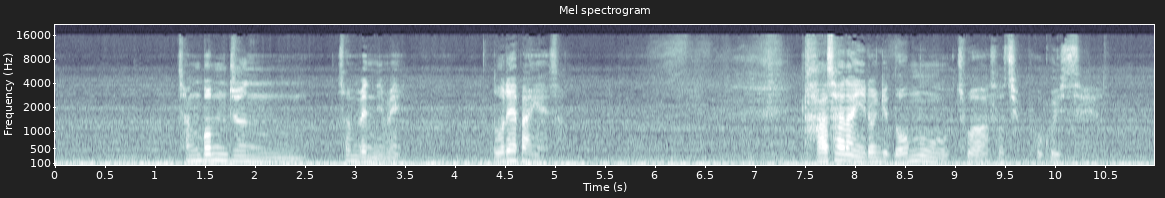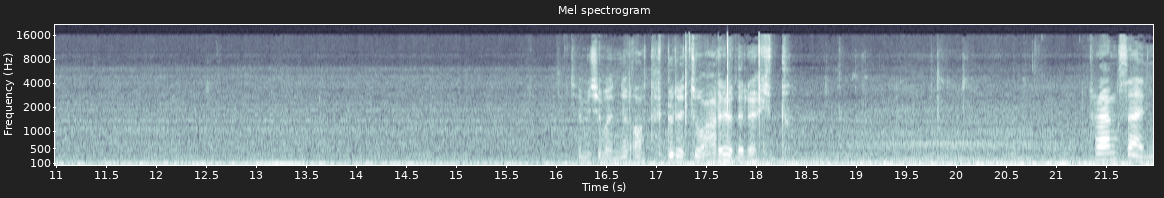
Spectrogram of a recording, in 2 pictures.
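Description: A car engine hums low and steady inside the car.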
